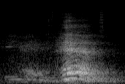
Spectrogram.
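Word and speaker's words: ἕν: A rough greeting mark. So how would you pronounce this word? Hen. And it's the number one in Greek. It's the numeral one. So the only difference between in and one is en or hen. Can you hear the difference?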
